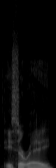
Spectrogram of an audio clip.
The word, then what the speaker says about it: Issa Rae: Issa Rae.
